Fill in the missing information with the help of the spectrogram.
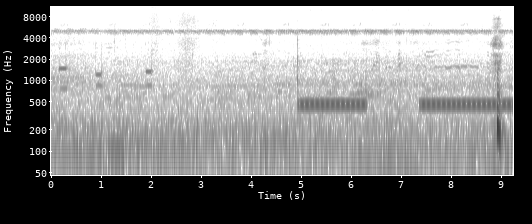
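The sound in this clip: A telephone call is dialed with a run of faint keypad beeps, then two long, steady ringback tones sound with a gap between them, while a high, constant insect chirr runs underneath throughout.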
